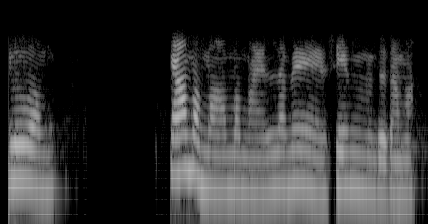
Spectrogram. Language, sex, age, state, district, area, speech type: Tamil, female, 18-30, Tamil Nadu, Tiruvarur, rural, conversation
